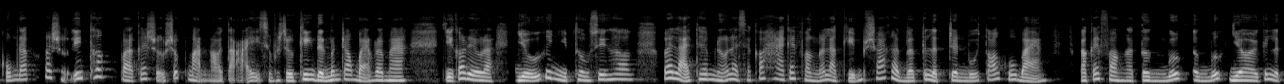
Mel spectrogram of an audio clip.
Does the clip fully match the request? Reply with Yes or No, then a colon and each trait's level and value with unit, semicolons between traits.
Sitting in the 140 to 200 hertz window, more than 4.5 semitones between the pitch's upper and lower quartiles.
Yes: high, 195 Hz; average, 5.0 semitones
